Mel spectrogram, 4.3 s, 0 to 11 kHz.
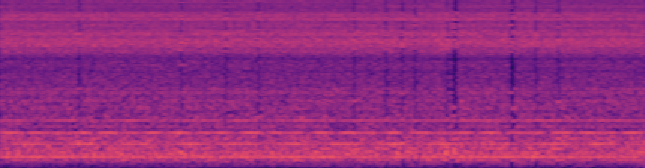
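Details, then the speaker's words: Broach bushing slot on an Abene mill, stepping over 0.034 in per side toward a 0.382 in width: even, steady high-pitched cutting hiss with no chatter or squeal; a clean, smooth cut. "cutting it just fine this way"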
